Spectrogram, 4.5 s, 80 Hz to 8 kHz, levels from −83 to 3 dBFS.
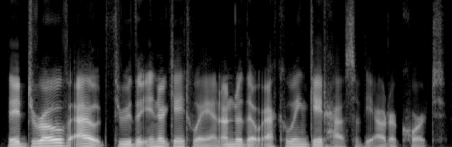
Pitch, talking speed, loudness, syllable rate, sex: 120 Hz, 210 wpm, -20 LUFS, 6.0 syllables/s, male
